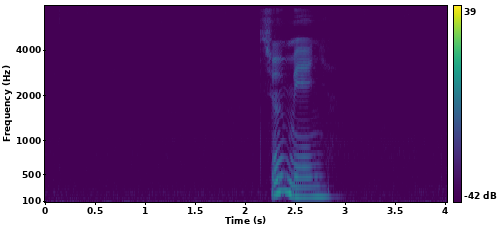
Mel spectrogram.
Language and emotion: Russian, neutral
